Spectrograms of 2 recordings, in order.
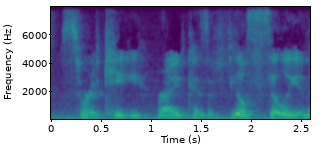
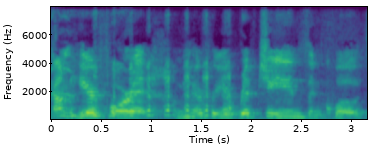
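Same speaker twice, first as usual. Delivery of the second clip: giddy, laughing, high and loud; laughing excited; 4 semitones higher, 8 dB louder than usual. Retold or imitated. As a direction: gush with delight. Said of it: "And I was like".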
